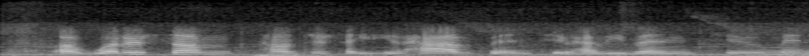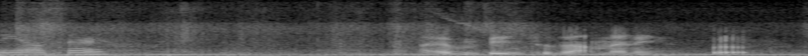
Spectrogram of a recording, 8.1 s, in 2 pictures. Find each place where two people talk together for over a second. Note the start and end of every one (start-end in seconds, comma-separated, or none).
none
